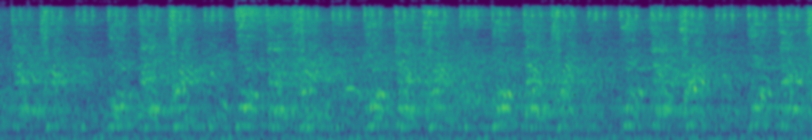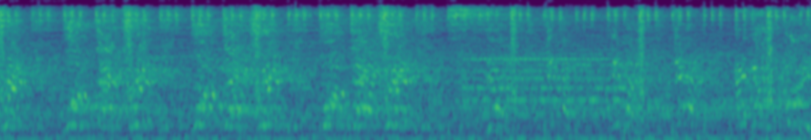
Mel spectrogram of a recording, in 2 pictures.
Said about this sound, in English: And so as the game was winding down, the fans in Memphis do this. They get their towels up and they sing this to opponents.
